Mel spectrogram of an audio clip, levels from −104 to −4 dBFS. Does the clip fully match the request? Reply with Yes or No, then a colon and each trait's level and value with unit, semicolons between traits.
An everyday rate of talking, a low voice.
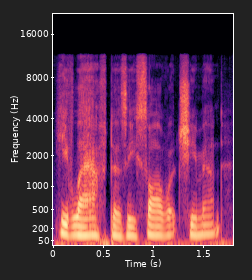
No: fast, 265 wpm; low, 120 Hz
